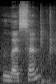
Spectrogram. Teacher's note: A gente não pronuncia o T do listen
